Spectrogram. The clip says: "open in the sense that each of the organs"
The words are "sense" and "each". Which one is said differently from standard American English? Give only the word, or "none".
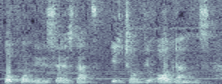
none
